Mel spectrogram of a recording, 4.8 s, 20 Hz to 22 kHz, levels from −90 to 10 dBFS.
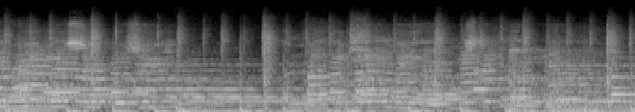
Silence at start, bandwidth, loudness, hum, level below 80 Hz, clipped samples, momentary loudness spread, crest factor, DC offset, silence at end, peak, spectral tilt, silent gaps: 0 s; 12 kHz; -18 LUFS; none; -26 dBFS; under 0.1%; 6 LU; 14 dB; under 0.1%; 0 s; -4 dBFS; -4.5 dB/octave; none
